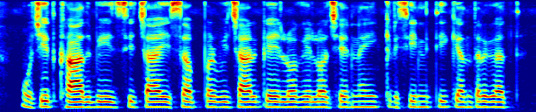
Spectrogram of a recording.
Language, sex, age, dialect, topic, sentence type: Maithili, male, 25-30, Angika, agriculture, statement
